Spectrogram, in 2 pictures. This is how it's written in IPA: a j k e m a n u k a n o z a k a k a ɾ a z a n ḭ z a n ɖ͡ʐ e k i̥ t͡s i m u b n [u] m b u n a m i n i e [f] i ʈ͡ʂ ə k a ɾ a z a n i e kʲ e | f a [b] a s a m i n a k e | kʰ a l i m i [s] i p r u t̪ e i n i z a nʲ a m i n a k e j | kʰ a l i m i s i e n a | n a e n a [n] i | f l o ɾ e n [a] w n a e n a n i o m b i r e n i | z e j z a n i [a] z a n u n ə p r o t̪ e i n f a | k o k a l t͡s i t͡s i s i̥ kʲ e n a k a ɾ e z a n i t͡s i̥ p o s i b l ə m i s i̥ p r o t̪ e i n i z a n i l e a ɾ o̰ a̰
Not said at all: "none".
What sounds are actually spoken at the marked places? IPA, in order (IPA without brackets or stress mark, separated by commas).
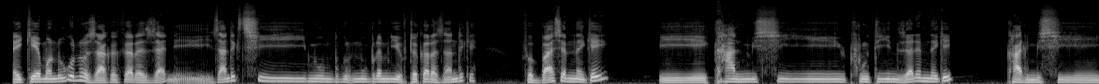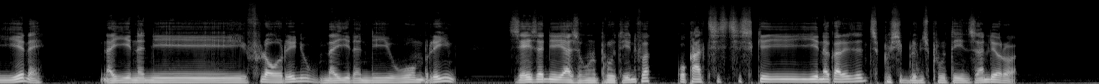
u, v, b, s, n, i, a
